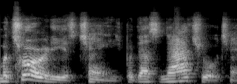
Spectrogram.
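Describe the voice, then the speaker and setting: With a bright, sharp tone, a man talks at a moderate speed. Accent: American. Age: 60s. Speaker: panel guest. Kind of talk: casual chat. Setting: live stream.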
